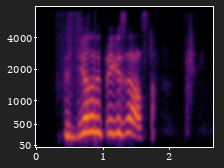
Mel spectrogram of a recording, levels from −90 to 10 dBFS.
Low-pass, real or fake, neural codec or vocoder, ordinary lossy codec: 7.2 kHz; fake; codec, 16 kHz in and 24 kHz out, 1 kbps, XY-Tokenizer; AAC, 48 kbps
